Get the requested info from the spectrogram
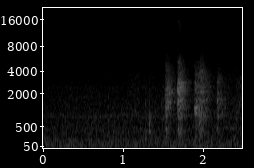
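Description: Near silence: room tone, with a few faint short sounds near the end.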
